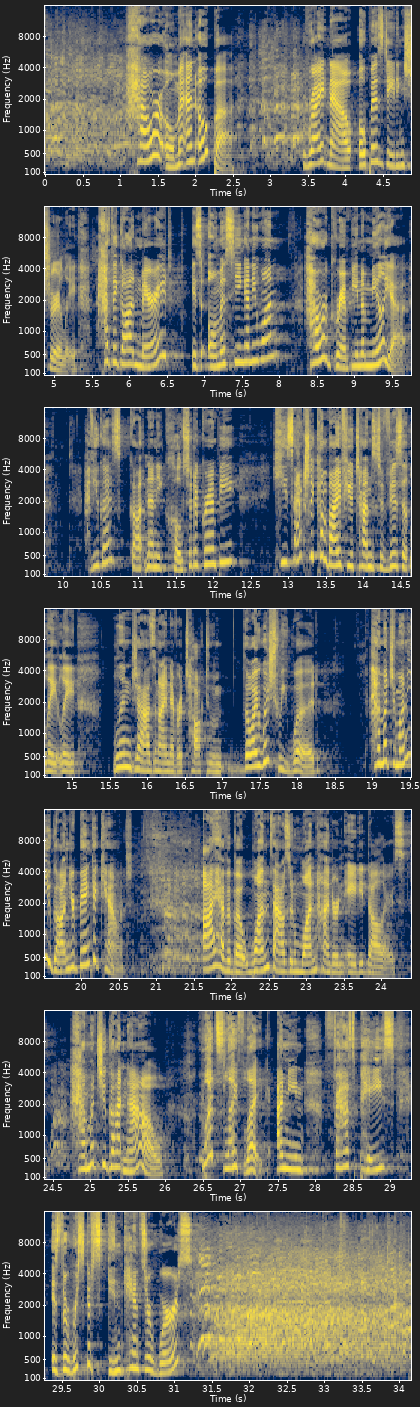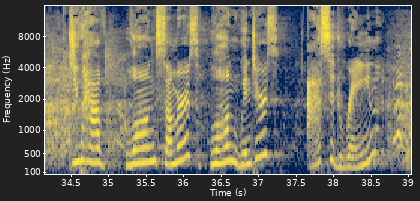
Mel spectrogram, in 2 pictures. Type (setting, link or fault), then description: setting, live audience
